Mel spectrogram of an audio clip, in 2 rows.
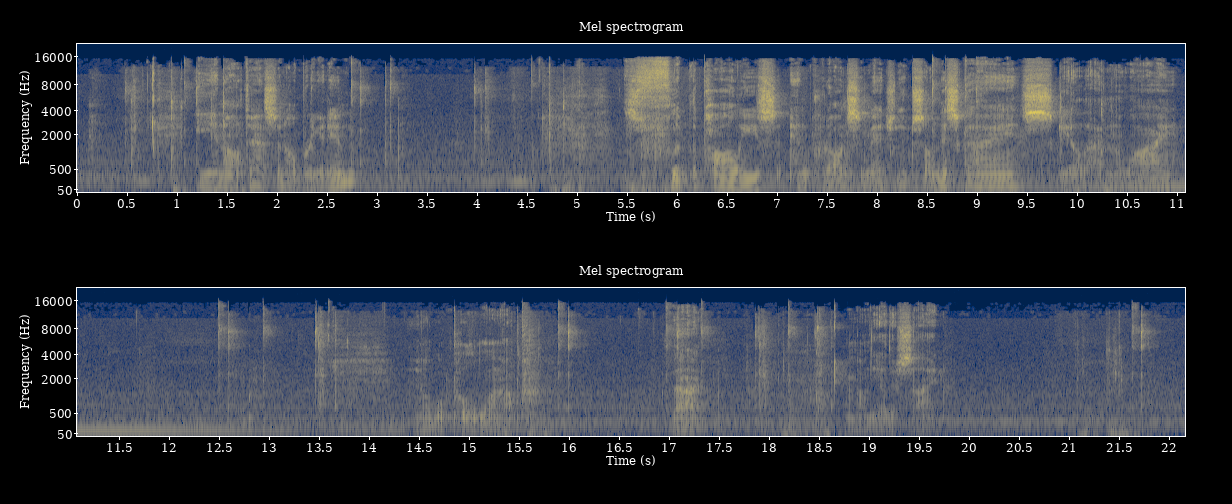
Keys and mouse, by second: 0.9 e, 1.4 alt+s, 4.7 a, 4.8 a, 5.6 ctrl+n, 7.6 ctrl+r, 9.8 s, 12.9 middle click, 13.2 click, 13.3 middle click, 13.4 click, 13.5 click, 13.7 middle click, 13.8-15.5 drag, 15.5 ctrl+r, 21.3 ctrl+r.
